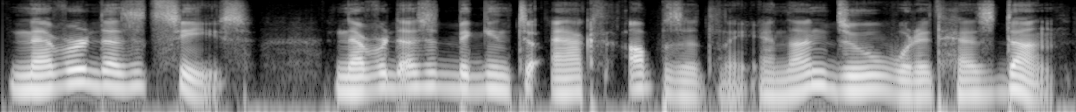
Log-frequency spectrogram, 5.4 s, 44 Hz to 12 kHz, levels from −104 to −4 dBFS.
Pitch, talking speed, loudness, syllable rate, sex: 135 Hz, 190 wpm, -20 LUFS, 5.6 syllables/s, male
